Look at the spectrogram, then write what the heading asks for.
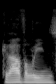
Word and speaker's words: Gravelines: up near Dunkerk uh in a place called Graalines, I think is how you pronounce it. Gravelines is how it spells, but Graalines, I believe, is how you you say it.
